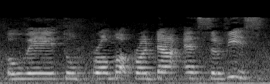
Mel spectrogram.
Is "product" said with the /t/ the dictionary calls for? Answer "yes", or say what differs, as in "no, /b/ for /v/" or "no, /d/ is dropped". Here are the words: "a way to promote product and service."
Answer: no, /t/ is dropped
